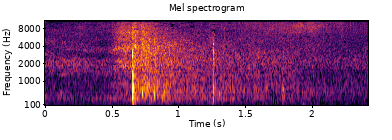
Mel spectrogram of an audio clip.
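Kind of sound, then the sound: sound effect, fireworks exploding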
